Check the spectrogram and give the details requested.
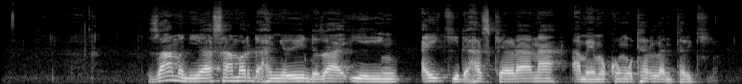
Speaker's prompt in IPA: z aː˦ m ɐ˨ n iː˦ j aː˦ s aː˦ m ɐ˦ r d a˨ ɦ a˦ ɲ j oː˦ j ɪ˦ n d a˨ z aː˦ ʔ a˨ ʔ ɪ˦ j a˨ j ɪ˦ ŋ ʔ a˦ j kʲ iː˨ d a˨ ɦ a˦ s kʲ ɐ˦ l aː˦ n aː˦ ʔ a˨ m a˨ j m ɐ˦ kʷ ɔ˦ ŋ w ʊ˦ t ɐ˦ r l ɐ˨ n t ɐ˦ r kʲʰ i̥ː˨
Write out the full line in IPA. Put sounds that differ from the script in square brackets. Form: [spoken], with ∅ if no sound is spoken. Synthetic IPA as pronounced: z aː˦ m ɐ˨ n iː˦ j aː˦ s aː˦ m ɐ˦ r d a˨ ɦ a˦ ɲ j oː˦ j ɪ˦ n d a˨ z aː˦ ʔ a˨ ʔ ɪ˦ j a˨ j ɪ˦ ŋ ʔ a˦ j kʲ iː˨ d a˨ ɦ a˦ s kʲ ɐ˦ [ɽ] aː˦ n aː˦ ʔ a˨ m a˨ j m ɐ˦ kʷ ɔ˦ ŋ w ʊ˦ t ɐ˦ r l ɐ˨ n t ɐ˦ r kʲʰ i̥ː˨

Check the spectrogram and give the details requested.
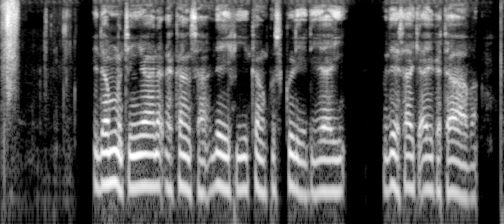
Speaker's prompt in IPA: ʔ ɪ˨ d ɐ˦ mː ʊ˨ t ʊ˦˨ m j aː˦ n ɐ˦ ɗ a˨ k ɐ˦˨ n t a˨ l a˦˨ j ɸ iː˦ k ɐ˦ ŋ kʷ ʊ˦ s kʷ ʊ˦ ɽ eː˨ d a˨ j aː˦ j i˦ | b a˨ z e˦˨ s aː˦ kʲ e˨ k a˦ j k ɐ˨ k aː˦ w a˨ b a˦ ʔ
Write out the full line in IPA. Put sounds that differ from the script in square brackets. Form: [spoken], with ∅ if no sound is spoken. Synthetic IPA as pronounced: ʔ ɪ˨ d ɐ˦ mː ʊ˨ t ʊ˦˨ m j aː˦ n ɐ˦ ɗ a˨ k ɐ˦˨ n [s] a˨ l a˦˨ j ɸ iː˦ k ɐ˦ ŋ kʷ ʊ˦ s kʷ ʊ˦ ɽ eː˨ d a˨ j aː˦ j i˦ | b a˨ z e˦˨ s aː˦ kʲ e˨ [ʔ] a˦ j k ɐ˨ [t] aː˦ w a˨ b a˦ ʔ

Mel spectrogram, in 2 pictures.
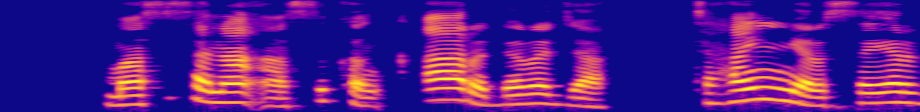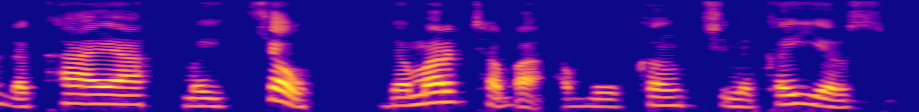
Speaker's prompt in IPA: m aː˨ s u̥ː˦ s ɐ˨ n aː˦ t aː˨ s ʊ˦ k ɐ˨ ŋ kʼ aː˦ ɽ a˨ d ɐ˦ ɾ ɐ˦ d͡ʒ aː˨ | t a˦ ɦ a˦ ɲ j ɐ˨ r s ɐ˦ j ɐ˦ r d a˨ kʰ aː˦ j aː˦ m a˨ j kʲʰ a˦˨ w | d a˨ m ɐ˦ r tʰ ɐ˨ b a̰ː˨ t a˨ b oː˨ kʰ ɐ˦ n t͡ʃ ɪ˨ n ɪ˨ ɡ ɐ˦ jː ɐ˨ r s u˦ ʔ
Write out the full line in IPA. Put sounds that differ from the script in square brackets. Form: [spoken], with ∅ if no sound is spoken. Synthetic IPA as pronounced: m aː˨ s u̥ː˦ s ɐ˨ n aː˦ [ʔ] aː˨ s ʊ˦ k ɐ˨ ŋ kʼ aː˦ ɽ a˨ d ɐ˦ ɾ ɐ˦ d͡ʒ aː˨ | t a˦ ɦ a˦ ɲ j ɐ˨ r s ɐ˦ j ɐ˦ r d a˨ kʰ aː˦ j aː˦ m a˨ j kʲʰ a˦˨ w | d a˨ m ɐ˦ r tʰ ɐ˨ b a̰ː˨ [ʔ] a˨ b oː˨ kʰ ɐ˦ n t͡ʃ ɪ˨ n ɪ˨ [k] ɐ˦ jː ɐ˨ r s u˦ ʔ

